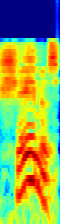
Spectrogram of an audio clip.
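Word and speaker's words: Seamus Heaney: but same as Haney's am I pronounce his name correctly seen Shane Sheamus is an SH Shamus handy that famous Irish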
